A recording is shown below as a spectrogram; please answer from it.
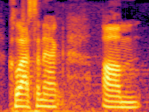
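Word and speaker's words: Kolašinac: and by the way, yes, we have changed that pronunciation because, as I understand it, that's how he wants to be called, so Kolasinac, taking him out, and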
